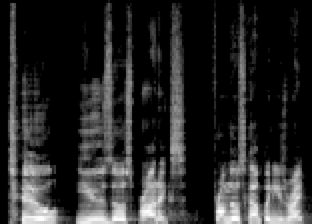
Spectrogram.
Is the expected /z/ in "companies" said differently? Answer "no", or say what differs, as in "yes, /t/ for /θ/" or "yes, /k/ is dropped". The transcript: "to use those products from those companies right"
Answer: no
